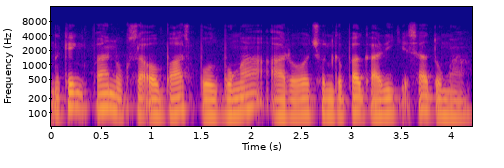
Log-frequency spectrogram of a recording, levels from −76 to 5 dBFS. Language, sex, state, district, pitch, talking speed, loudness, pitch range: Garo, male, Meghalaya, West Garo Hills, 100 Hz, 115 wpm, -20 LUFS, 95-110 Hz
